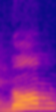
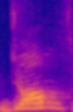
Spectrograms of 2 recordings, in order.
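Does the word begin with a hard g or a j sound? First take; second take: hard g; j sound. First: The word begins with a hard g sound. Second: The word begins with a j sound. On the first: The speaker calls it wrong. "हम जी को गे गम नहीं बोलते" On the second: The speaker calls it right. "जर्म्स बोलते हैं, ज की sound देते हैं"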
